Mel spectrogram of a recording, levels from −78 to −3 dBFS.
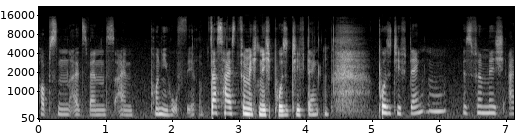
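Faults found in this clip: Automatic gain falling, 2.44–2.82 s: speech and room noise drop together by about 10 dB. The AGC read the input as too loud or its background noise as too strong and pulled gain down fast.

Automatic gain rising, 2.72–3.45 s, just before "positiv denken": AGC raises gain back up about 8 dB, so voice and background swell together. Pumping from the gain loop.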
